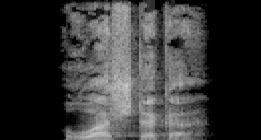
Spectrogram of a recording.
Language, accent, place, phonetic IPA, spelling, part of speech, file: German, Germany, Berlin, [ˈʁoːɐ̯ˌʃtœkə], Rohrstöcke, noun, De-Rohrstöcke.ogg
- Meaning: nominative/accusative/genitive plural of Rohrstock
